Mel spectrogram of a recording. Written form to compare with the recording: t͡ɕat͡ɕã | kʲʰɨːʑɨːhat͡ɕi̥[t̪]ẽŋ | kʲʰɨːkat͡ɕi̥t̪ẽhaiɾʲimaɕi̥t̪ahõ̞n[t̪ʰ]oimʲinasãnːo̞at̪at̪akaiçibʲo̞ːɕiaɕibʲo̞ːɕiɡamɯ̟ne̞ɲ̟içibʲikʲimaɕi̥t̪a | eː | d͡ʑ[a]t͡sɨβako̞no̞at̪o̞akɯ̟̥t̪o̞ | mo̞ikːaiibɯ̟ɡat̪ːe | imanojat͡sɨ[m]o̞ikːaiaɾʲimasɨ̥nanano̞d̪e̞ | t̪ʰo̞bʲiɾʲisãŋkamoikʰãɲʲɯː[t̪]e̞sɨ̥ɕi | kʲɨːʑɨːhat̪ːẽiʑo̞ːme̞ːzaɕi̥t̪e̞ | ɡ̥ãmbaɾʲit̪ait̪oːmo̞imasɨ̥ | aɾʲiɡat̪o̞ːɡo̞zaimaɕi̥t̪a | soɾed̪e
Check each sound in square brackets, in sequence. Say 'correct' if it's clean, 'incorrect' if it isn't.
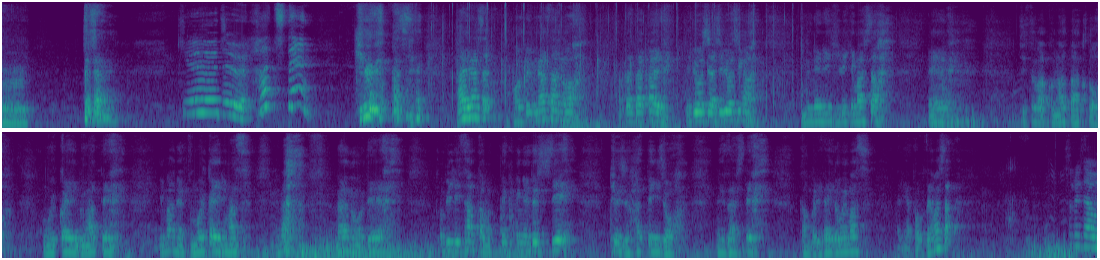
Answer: correct, incorrect, incorrect, correct, incorrect

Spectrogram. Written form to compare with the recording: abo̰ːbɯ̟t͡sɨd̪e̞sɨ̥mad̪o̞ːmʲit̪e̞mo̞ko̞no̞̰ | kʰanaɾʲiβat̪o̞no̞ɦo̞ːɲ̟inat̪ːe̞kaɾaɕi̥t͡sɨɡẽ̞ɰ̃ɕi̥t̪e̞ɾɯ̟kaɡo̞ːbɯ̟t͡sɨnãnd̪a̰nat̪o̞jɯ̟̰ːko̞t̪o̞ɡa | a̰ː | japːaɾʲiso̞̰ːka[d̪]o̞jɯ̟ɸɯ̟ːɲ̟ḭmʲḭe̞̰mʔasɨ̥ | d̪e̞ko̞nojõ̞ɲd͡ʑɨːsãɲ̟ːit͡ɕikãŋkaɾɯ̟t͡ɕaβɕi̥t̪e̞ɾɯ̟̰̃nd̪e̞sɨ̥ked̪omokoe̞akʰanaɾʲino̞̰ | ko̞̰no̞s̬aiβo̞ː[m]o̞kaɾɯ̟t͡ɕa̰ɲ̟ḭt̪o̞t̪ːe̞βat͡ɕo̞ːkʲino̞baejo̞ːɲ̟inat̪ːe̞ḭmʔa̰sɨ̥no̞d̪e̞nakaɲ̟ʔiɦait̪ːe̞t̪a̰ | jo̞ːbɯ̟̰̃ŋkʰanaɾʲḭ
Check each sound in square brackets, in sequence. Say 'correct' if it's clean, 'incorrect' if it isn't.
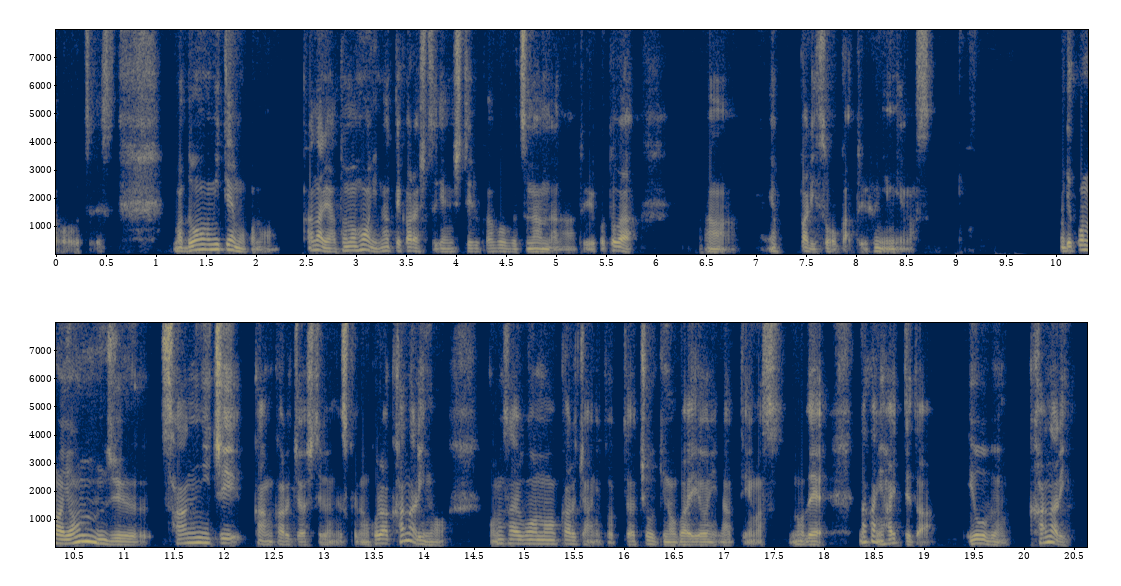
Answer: incorrect, incorrect

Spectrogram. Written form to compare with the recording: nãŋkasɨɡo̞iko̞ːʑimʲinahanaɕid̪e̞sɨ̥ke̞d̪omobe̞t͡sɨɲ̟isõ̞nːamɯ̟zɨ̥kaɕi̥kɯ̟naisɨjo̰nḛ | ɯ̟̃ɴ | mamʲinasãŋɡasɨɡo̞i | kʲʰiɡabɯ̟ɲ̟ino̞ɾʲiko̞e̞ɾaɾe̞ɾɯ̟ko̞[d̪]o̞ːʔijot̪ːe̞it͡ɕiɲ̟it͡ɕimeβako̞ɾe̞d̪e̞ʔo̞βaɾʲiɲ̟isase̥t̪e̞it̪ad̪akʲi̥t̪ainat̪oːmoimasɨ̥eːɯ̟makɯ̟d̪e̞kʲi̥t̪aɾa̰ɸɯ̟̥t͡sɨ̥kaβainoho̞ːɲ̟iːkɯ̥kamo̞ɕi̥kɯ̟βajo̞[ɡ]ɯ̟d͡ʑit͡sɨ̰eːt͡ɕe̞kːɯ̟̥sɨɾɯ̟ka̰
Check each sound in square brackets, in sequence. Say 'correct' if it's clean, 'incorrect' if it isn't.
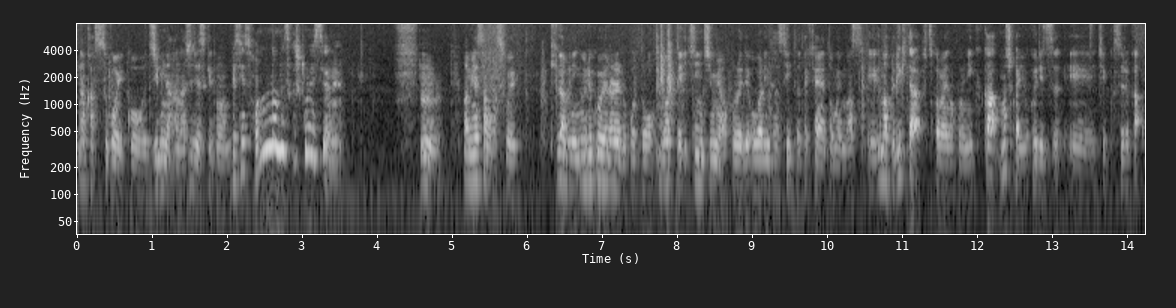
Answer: incorrect, incorrect

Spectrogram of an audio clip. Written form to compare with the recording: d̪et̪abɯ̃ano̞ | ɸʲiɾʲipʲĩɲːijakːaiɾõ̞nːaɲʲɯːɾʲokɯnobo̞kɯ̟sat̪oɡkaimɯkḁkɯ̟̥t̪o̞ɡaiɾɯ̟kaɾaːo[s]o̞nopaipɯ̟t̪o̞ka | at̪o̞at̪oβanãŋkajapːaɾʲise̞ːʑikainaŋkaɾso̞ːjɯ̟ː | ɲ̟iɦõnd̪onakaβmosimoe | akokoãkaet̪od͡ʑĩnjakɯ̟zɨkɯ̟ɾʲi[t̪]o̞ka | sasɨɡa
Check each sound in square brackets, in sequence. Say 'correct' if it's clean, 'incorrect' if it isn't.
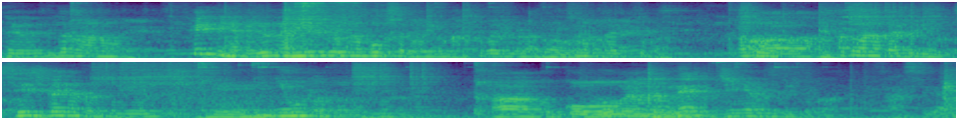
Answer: correct, correct

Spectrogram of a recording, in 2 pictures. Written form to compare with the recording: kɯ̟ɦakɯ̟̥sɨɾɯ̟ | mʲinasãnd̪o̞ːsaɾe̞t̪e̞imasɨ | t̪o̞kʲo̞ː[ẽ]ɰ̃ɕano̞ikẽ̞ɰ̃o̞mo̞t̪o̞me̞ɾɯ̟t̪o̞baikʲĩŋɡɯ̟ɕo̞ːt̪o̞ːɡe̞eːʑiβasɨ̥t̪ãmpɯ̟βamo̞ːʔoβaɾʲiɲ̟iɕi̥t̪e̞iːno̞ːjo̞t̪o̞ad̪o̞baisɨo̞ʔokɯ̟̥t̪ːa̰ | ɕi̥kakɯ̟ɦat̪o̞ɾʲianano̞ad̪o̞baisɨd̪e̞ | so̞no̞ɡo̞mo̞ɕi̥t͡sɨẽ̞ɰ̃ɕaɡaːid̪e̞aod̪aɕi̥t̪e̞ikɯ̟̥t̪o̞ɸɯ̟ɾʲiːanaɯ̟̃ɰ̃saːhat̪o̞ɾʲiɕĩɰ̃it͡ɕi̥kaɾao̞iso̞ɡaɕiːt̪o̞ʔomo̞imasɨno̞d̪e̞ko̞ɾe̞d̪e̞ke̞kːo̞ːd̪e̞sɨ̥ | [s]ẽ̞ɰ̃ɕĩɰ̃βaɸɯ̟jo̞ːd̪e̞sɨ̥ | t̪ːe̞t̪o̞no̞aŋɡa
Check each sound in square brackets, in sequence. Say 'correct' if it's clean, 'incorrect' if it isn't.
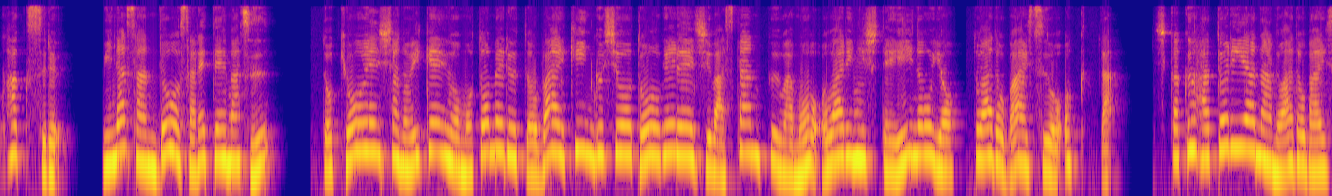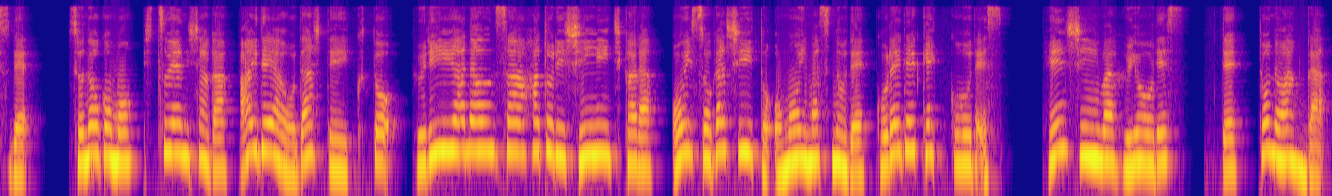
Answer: correct, incorrect

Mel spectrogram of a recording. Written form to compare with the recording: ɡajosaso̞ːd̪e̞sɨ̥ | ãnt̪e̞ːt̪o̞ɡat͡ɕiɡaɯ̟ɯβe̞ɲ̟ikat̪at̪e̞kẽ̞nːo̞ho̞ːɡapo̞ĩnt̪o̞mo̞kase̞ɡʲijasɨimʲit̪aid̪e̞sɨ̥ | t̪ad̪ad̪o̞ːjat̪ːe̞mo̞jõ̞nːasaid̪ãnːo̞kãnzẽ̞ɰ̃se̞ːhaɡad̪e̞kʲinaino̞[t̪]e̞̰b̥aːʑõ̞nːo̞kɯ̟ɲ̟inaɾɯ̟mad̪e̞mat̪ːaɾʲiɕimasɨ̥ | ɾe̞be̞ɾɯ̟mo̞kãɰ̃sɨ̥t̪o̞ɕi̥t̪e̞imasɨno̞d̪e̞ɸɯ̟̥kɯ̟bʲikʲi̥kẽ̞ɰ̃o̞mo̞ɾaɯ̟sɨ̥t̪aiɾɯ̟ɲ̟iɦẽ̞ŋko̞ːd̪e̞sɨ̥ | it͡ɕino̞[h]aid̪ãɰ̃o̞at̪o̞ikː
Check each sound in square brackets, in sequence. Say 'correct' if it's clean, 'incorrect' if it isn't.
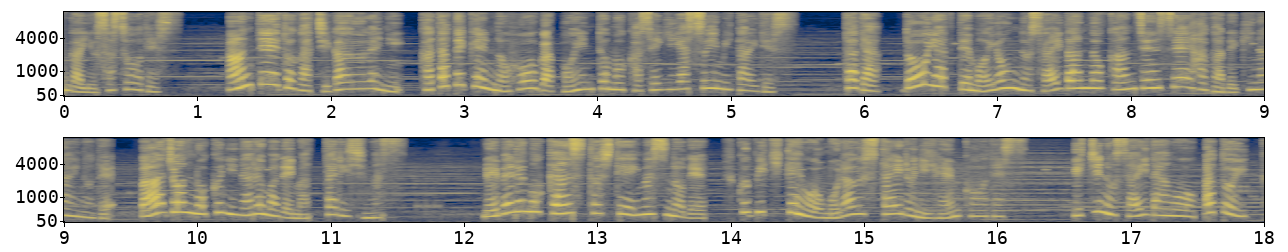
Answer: incorrect, incorrect

